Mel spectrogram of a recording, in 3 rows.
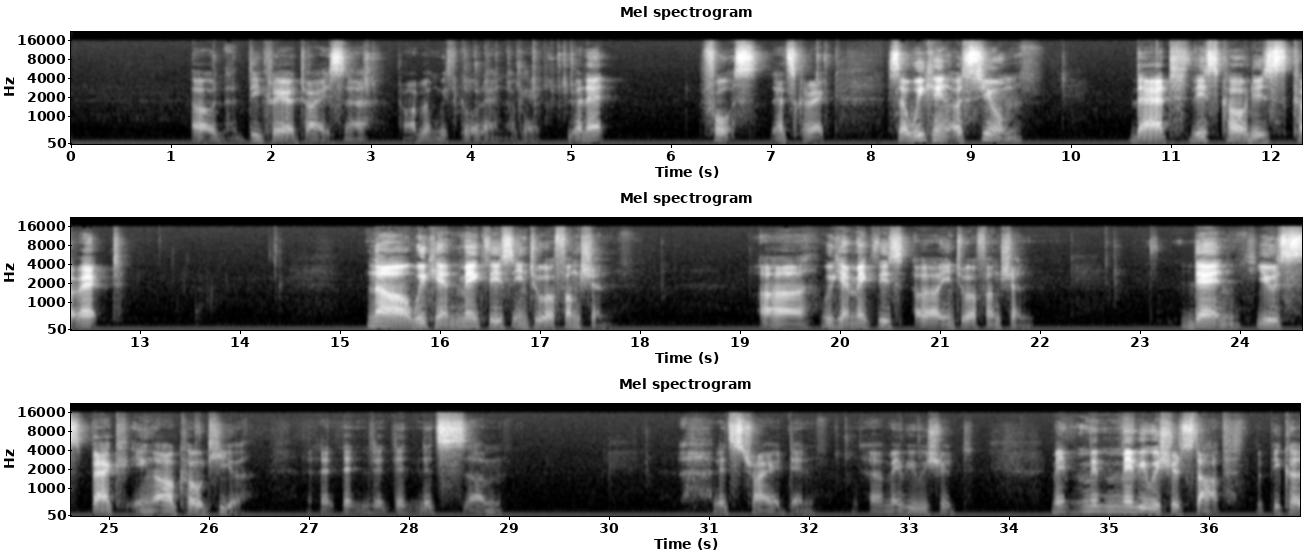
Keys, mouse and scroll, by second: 1.2-3.1 typing, 4.2 ;, 4.4 Home, 7.5 3, 22.7 ctrl+shift+Tab, 22.7 scroll up 5, 24.4-27.4 scroll down 13, 30.3 ctrl+Tab.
